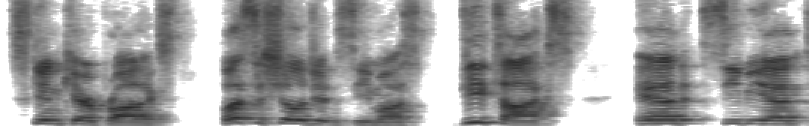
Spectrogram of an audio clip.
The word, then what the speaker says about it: Shilajit: lot of people haven't heard of, it's actually pronounced Shilajit before, but it's freaking awesome. So what does it do? Awesome question. Shilajit it's standardized to basically a humic complex, which is trace minerals.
